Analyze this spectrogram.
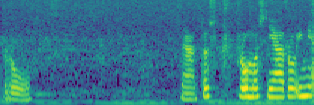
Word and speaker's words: rho: Ini bacanya rho.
